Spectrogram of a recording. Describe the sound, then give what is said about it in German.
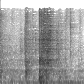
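Dishes clink and clatter as they are loaded into a dishwasher: a short knock, then a louder rattling burst of crockery, fading into quieter rustling. “mache ich noch die Spülmaschine fertig.”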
